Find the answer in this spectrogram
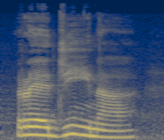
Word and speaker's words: Regina: Salve Regina. Notice the R is rolled, re, and the G is soft, Gina. Salve Regina.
